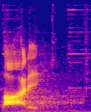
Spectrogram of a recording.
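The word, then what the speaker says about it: Bodie: this lighthouse' name but here in the Outer Banks we do pronounce it body as you climb the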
